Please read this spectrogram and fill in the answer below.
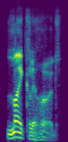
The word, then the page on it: likelihood: British English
